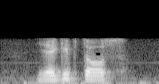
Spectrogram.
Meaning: Egypt (a country in North Africa and West Asia)
- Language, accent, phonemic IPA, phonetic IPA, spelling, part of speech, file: Armenian, Eastern Armenian, /jeɡipˈtos/, [jeɡiptós], Եգիպտոս, proper noun, Hy-Եգիպտոս.ogg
